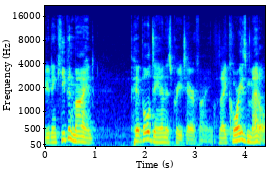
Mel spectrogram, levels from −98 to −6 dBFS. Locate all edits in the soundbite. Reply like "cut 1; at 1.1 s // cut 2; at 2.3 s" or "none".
cut 1; at 3.3 s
